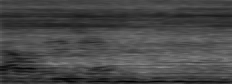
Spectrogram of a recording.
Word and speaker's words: alopecia: through cancer or just, what is it, the alopecia or however you pronounce it? Alopecia. Yes, alopecia.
